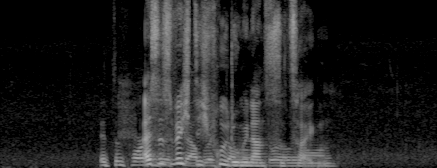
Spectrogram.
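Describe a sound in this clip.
A young woman speaks close by in a low, calm voice.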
